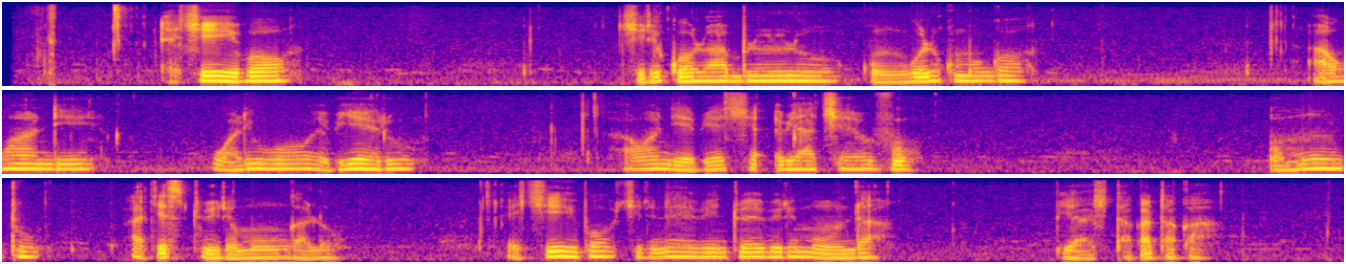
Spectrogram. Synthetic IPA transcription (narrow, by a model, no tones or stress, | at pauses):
e̞ciːβo̞ | ciɾiko̞lwaβulululukuŋɡulukumuɡo̞ | a̰waːndi | waliwo̞e̞βje̞ːɾu | awaːndieβjace̞ːɱvu | o̞muːntu | acesi̥twiːɾe̞muːŋɡalo̞ | e̞̰ciːβo̞ciline̞ːβiːntue̞βiɾimuːnda | βjaci̥takataka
